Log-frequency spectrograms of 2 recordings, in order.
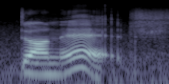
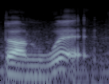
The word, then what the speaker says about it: Dunwich: am well you know it's actually done edge not done which really you mean they pronounced it wrong throughout the whole movie everyone in the film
